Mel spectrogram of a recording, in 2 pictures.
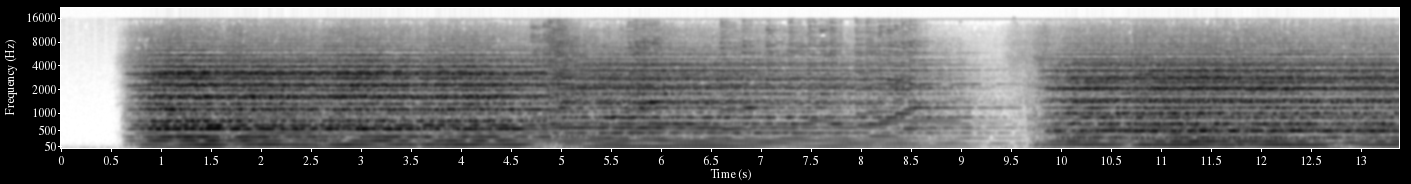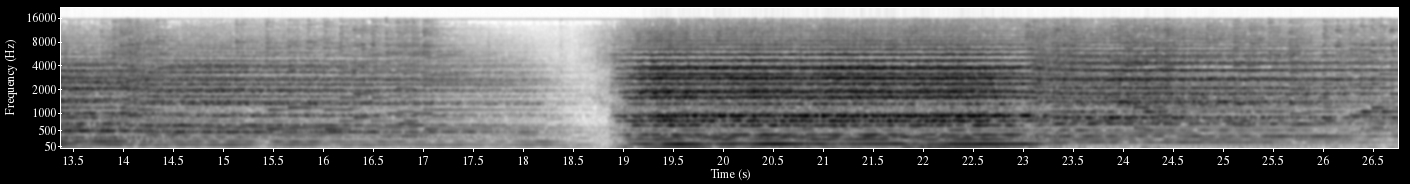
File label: Concerto for 2 Trumpets, Strings & Continuo in C Major, Largo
